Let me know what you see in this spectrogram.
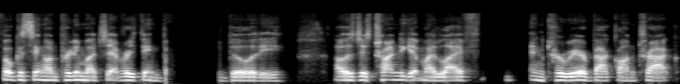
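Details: Woman with a disability whose respiratory muscles are weak, with a weak cough as well; finding: weak voice from respiratory muscle weakness.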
